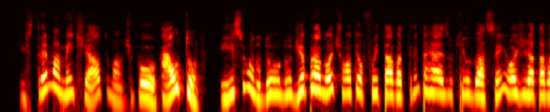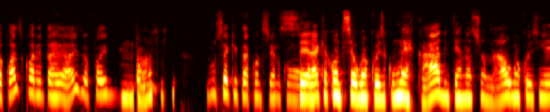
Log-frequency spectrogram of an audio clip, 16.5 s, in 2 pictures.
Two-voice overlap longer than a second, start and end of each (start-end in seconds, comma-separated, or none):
none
